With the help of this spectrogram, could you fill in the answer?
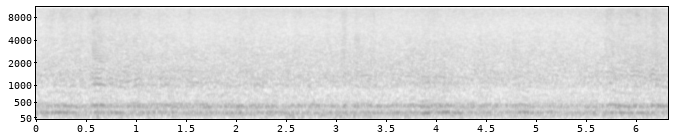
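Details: Bees swarming out of the hive make a continuous low buzzing drone, thick and even, with a few soft crackles now and then over the hum.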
